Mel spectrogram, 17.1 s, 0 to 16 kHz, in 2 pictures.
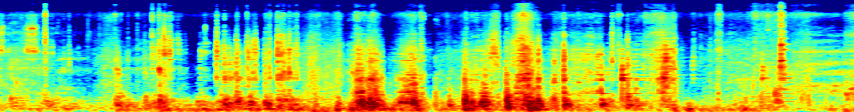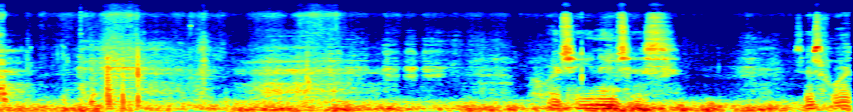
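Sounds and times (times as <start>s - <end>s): rubbing and knocking against kayak: 0.0s - 8.8s, 9.4s - 10.2s.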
